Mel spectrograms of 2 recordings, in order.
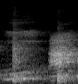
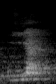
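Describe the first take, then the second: First: Two separate vowels, i and a, are heard. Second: One short syllable glides from i into a. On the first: The speaker calls it wrong. "얘를 이아 이러지 않고" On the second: The speaker calls it right. "이야 이렇게 되지. 얘를 짧게 발음해야 되는 거니까"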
